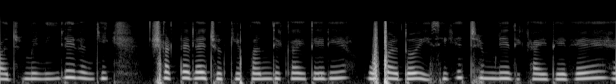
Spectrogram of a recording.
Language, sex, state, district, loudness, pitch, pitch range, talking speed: Hindi, female, Uttar Pradesh, Jyotiba Phule Nagar, -22 LUFS, 260 Hz, 255-280 Hz, 215 wpm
